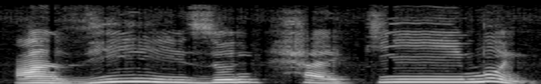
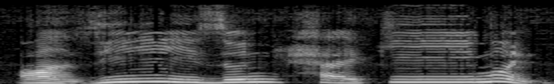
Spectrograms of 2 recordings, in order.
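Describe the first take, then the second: The two takes are said the same way.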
